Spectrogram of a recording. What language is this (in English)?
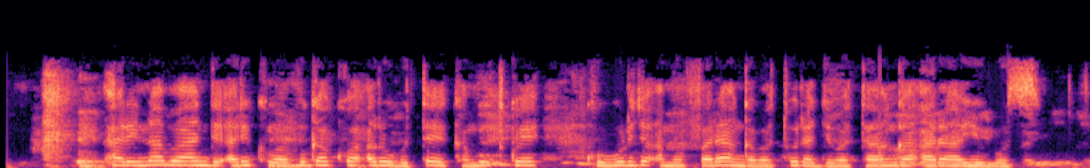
Kinyarwanda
